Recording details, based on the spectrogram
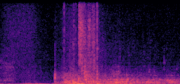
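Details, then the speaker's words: Hustler Super Z zero-turn mower, wheel turned by hand: short rough scraping grind from rusted, worn caster spindle bearings. "we're doing a little surgery on the old hustler super z because all the bearings on this thing are just shot listen to these when i turn them you hear that"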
